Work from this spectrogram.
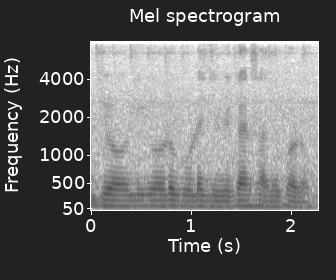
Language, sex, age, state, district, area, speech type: Malayalam, male, 18-30, Kerala, Kozhikode, rural, spontaneous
